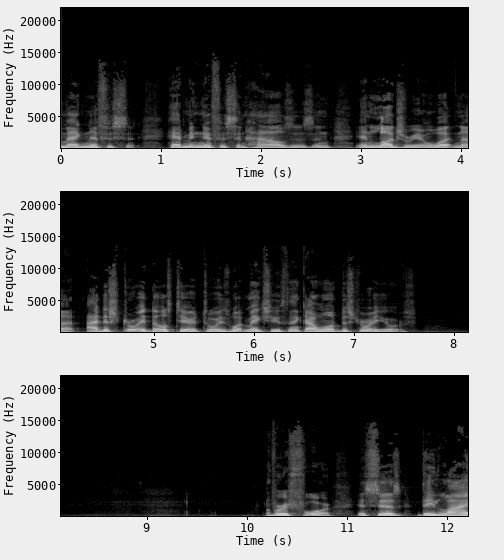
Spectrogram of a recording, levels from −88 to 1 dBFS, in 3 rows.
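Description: A decoder fed damaged compressed data played it anyway. This corrupt frame decoded fault appears twice. At 3.20 to 3.24 s, between "magnificent houses and and" and "and whatnot I destroyed", flipped bits in what sounds like two consecutive frames misplace energy across the spectrum, giving a fairly loud chirp, squeak, blip or burst of noise. At 10.20 to 10.22 s a single frame is hit, and its glitch is much fainter.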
